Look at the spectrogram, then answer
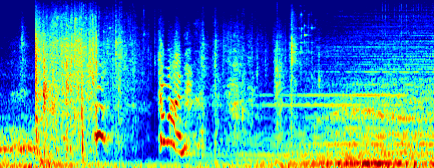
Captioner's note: object crashes; bookcase crashes; dramatic sinister music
